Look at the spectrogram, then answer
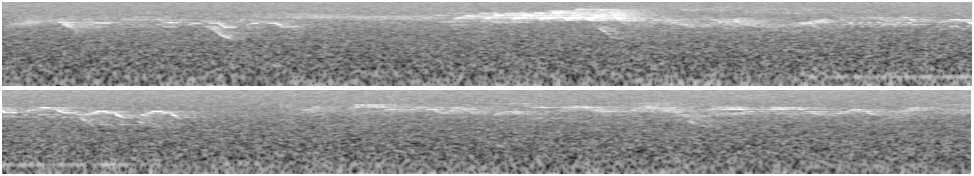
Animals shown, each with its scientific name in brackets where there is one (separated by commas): Pine Warbler (Setophaga pinus), Chestnut-sided Warbler (Setophaga pensylvanica), Veery (Catharus fuscescens)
